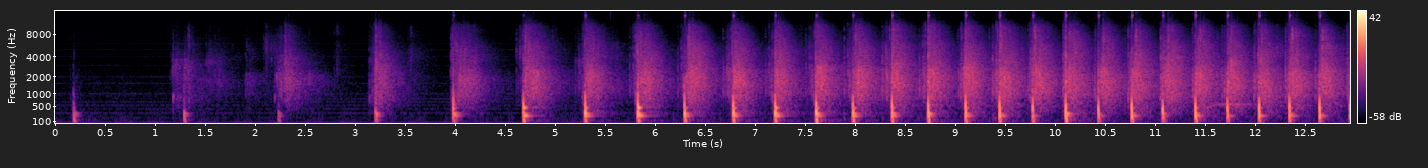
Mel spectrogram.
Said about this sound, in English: I want you to take it and just start clapping. Stop. Stop. Now do this. Watch me. Do what I do. Clap like this.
